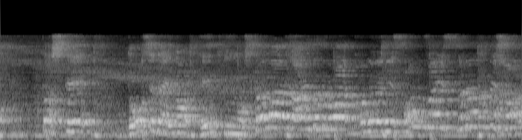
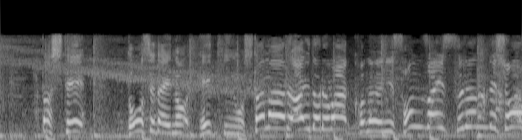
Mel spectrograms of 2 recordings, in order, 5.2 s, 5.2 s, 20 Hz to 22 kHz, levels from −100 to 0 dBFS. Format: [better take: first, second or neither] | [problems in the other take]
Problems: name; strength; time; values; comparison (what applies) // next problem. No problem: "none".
second | room echo; dies away in 0.7 s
